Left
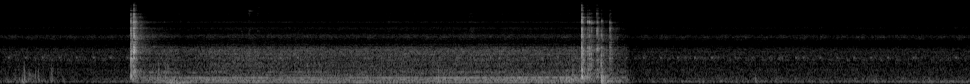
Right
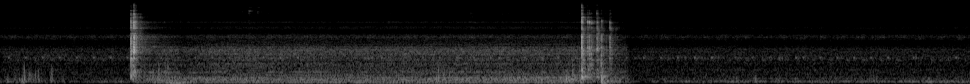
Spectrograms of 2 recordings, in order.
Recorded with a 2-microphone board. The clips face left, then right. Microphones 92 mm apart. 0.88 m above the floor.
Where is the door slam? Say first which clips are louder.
Left 1 dB; 15° left (ahead or behind), 0.9 m.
